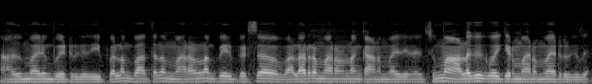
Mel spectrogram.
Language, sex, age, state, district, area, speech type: Tamil, male, 30-45, Tamil Nadu, Dharmapuri, rural, spontaneous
